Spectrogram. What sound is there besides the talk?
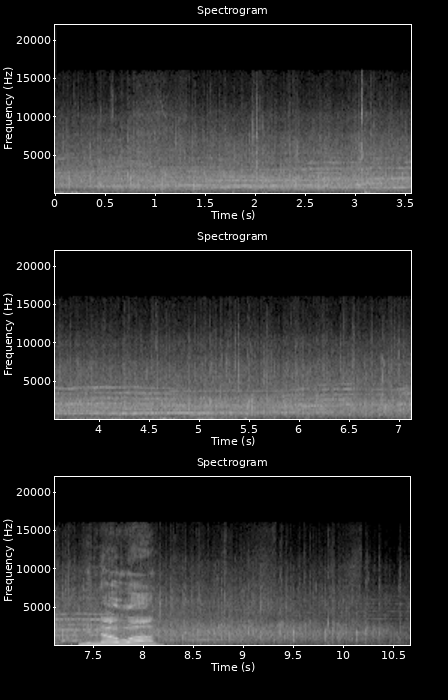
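audience applause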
